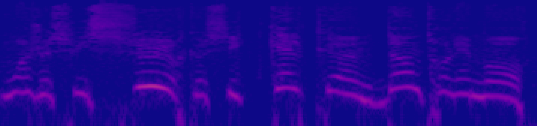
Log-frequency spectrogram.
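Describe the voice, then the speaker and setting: An anguished rich man in torment cries out and pleads, as a man acts him out in a dramatized Bible story. His voice sits high and lurches widely in pitch. He stretches each plea slowly. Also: lively intonation, slight background noise, heavily acted. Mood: desperate pleading.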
